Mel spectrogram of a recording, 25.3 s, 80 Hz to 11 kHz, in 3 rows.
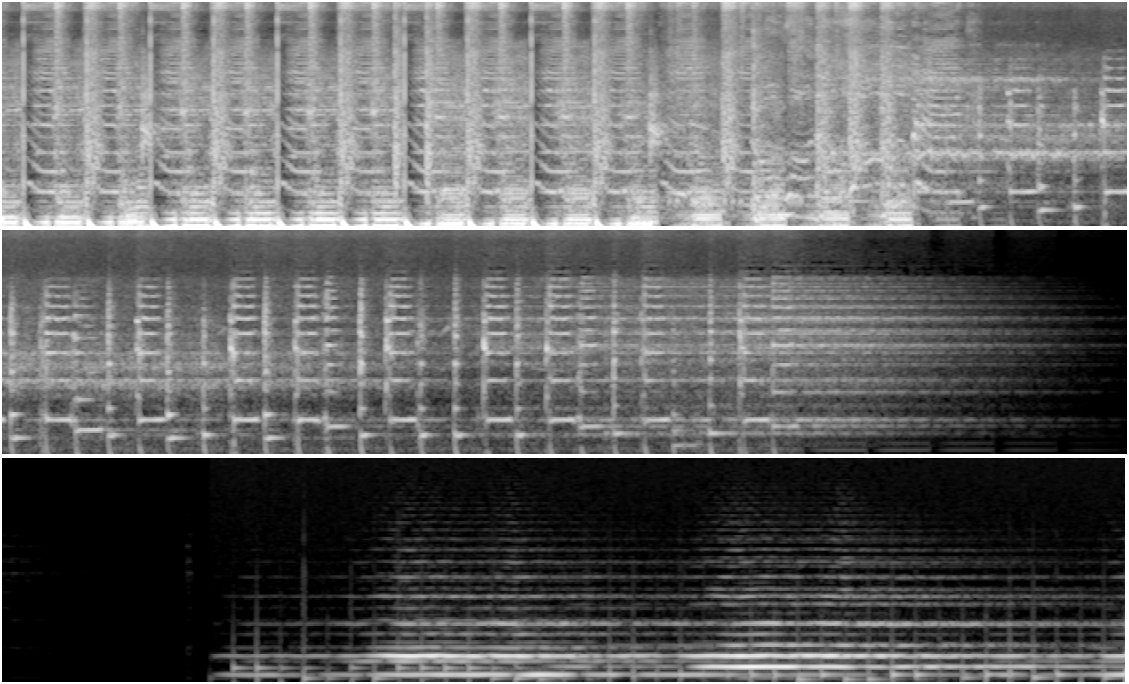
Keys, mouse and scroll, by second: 0.0 alt+z, 0.5 scroll down 2, 0.8-2.0 middle drag, 2.3-2.6 scroll down 2, 3.3 middle click, 3.3 scroll down 1, 4.1-4.8 shift+middle drag, 5.5 shift+a, 13.0 click, 13.6-14.1 middle drag, 14.5 s, 15.8 click, 18.3 ctrl+z, 19.9 shift+z, 20.5-21.2 right drag, 22.8 click, 25.2-25.3 middle drag.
